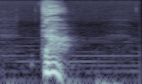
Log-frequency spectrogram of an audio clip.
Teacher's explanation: the sound is correctly produced by placing the tip of the tongue against the backs of the upper row front teeth while simultaneously aspirating it with the breath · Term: dental Maha Prana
